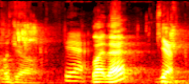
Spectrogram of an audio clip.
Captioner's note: squeaks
